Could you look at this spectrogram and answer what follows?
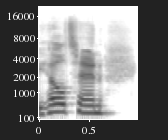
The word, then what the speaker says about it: Hilton: everyone is assuming Kathy Hilton. Can you tell us why people thought, because I understand why, you know, you said it rhymes with Milton, but why specifically Kathy?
